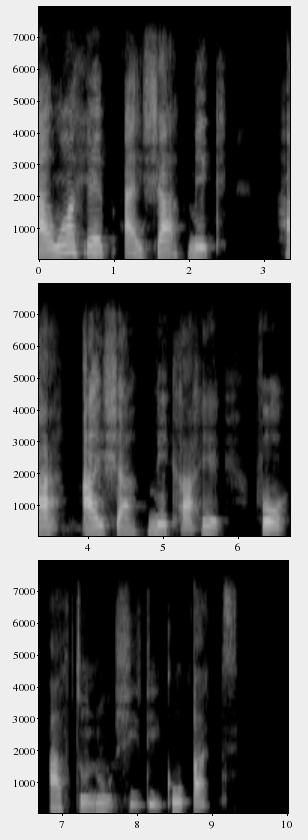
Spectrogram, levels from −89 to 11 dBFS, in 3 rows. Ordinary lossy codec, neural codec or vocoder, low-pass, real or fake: none; codec, 16 kHz, 4 kbps, FreqCodec, larger model; 7.2 kHz; fake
